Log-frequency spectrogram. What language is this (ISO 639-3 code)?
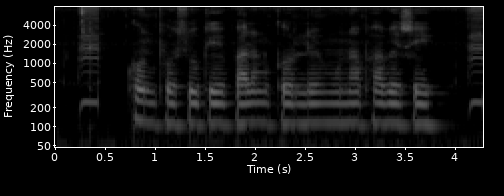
ben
